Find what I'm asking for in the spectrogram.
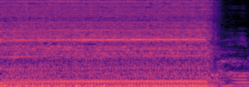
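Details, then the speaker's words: Juki industrial sewing machine after upgrading from a clutch motor to a servo motor: soft, even whir with a faint high tone and no clutch drone, then a clean stop; no noise from the drive. Normal running. "So ayan guys, yan, open na yan, pero mapapansin nyo guys, walang ingay."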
